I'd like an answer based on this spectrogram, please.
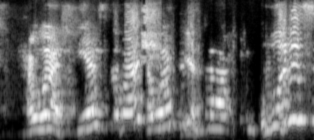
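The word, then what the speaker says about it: xawaash: I don't even know if I'm pronouncing it correctly, but sawash. Hawash, yes.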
